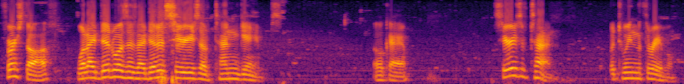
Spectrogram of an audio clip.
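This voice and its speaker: A man's voice: on the high side, animated, measured pace, pauses often, sharp tone. A man on a casual panel podcast, talking bluntly and combatively with plenty of swearing. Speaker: podcast panelist explaining a tiebreaker.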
